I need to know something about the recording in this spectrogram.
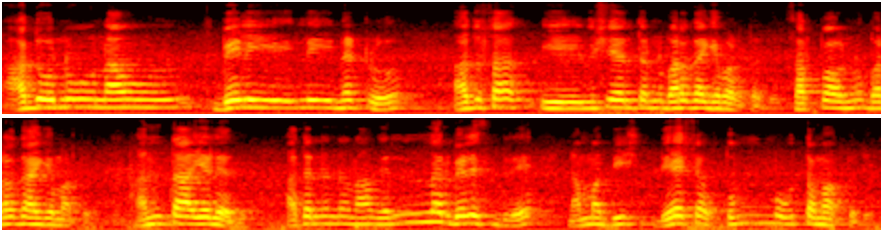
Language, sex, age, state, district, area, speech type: Kannada, male, 60+, Karnataka, Udupi, rural, spontaneous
